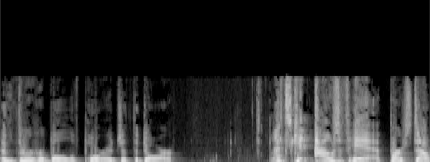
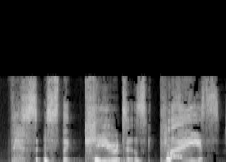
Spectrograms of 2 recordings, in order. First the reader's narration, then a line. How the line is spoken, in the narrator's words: she squealed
